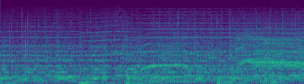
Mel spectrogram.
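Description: Background music with a pulsing bass line; a melody rises into two long held notes in the second half.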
